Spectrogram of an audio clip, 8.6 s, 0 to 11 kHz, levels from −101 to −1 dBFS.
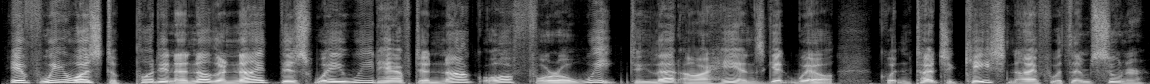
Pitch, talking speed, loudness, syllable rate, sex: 160 Hz, 220 wpm, -20 LUFS, 4.5 syllables/s, male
